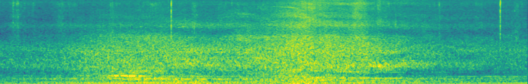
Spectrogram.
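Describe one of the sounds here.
A heavy truck rumbles past close by.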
